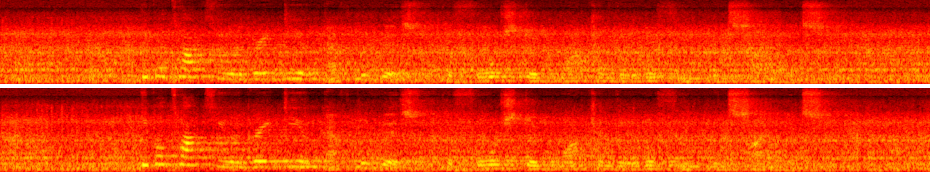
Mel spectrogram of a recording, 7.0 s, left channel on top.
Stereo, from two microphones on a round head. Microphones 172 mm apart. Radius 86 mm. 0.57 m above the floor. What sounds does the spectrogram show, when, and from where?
1.1 s a woman speaking: 30° right (ahead or behind), 1.5 m
2.4 s a man speaking: 15° right (ahead or behind), 1.7 m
